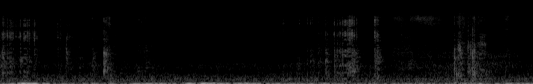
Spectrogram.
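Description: Ribbon scissors snipping through paper while making a craft treat box, giving a run of close, crisp cuts and rustling paper handling with no talk.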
